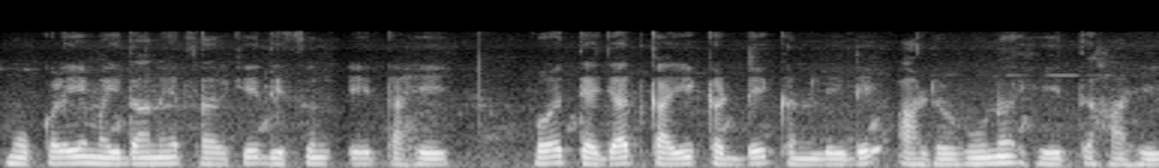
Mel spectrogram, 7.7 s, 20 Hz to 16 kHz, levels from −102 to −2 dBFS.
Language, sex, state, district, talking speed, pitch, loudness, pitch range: Marathi, male, Maharashtra, Nagpur, 100 wpm, 125 Hz, -17 LUFS, 120-130 Hz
